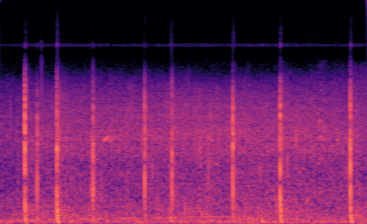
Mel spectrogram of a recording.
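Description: Aerial fireworks shells bursting: about nine sharp bangs at irregular intervals, over a steady low rumble.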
